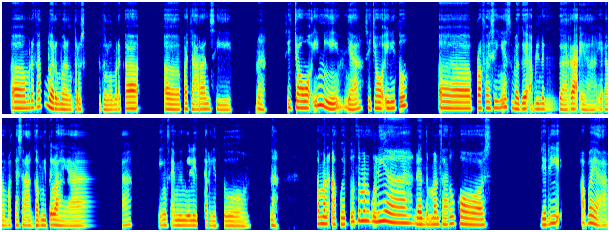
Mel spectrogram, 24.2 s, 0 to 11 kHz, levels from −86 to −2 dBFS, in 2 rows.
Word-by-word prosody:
eee, 185 0 +3
mereka 205 +5 -1
tuh 265 - -20
bareng-bareng 155 -6 +3
terus 150 0 -4 0.2
gitu 150 - -5
loh, 140 0 -2
mereka, 175 +4 +3 0.6
eee, 150 -1 +2
pacaran, 160 0 -1
sih. 140 -2 -6 0.5
Nah 150 -4 -2 0.4
si 205 -4 -5
cowok 195 -1 +4
ini, 200 - +3 0.2
ya, 155 0 0
si 195 -4 -6
cowok 180 -1 +2
ini 185 +1 +1
tuh, 130 +2 +2 0.5
eee, 180 -1 +3
profesinya 190 +3 +1
sebagai 170 -2 +2
abdi 160 0 -2
negara, 145 - 0
ya, 140 -1 -5
yang 150 -1 -5
pakai 155 +1 -6
seragam 150 -1 -2
gitulah 155 0 +1
ya, 140 -1 -4 1.7
yang 160 0 -3
semimiliter 150 0 -2
gitu. 135 -1 -3 0.5
Nah 145 -3 -4 0.7
teman 200 0 +3
aku 185 0 -1
itu 260 - -2
teman 285 0 +2
kuliah, 240 -6 +4
dan 180 -1 +4
teman 180 +1 0
satu 185 +3 -2
kos. 175 -4 +2 0.9
Jadi, 175 - 0 0.4
apa 225 - -3
ya, 165 -5 0
165 Hz, 115 wpm, -20 LUFS, 150-190 Hz, 1.7 s, cowok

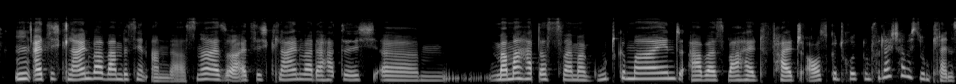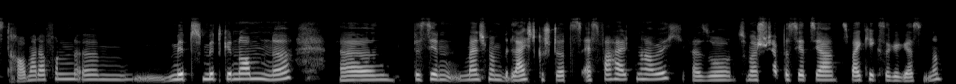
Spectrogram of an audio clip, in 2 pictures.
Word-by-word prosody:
Hm, 255 +1 +3
als 235 +2 +8
ich 260 0 -4
klein 240 0 +5
war, 280 -1 +4
war 240 - +4
'n 235 - -2
bisschen 235 -2 -6
anders, 155 -2 -6
ne? 245 +1 +1
Also, 230 -2 +3
als 210 - 0
ich 225 - -5
klein 225 +2 0
war, 230 -1 +2
da 210 -1 0
hatte 210 +1 -4
ich, 210 +1 -5
ähm 190 0 -4 0.4
Mama 230 +5 +5
hat 255 -1 0
das 235 0 -2
zwar 220 - -2
immer 205 -1 -1
gut 225 +7 -8
gemeint, 270 -1 +2
aber 205 0 +3
es 205 0 -4
war 200 +1 +1
halt 200 -2 -1
falsch 195 -1 +1
ausgedrückt. 250 +7 -3
Und 245 - -8
vielleicht 345 +7 -3
habe 390 -3 -2
ich 320 - -1
so 255 - -6
'n - - -8
kleines 170 -1 -4
Trauma 150 +9 -3
davon, 245 +3 -3
ähm, 220 0 -6 0.3
mit 240 +3 +3
mitgenommen, 250 0 +2
ne? 245 +8 +1 0.5
Äh, 205 +2 +3
'n 215 -1 -5 0.2
bisschen 225 -2 -1
manchmal 225 +1 +1
b - - -7
leicht 205 +5 +3
gestörtes 205 -2 -2
Essverhalten 230 +3 -1
habe 240 +2 +2
ich. 270 -2 -10
Also, 195 +1 -2
zum 205 +1 -12
Beispiel, 205 -1 +3
ich - - -6
habe - - -3
bis 225 - -3
jetzt 220 - 0
ja 205 -1 +3
2 195 -1 +1
Kekse 205 -2 -3
gegessen, 170 0 -3
ne? 235 +2 -5
225 Hz, 210 wpm, -25 LUFS, 205-245 Hz, 0.5 s, als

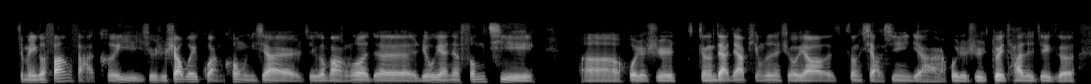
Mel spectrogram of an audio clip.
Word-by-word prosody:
这 120 - -7
么 100 - +3
一 - - +3
个 115 - +3
方 140 +6 +4
法 - - -5
可 - - -3
以 100 -4 -3
就 105 +5 -4
是 100 - -6
稍 120 +5 +6
微 125 +1 0
管 - - -2
控 115 -6 -3
一 100 - -9
下 105 0 +4
儿 90 -3 +1
这 100 - -5
个 95 - +1
网 90 - 0
络 105 -1 +2
的 90 -3 +1
留 95 +5 -1
言 100 -1 +2
的 105 - -2
风 120 +4 -4
气， 95 -10 0 0.4
啊， 80 -1 0
或 - - 0
者 - - 0
是 90 -1 -1 0.2
可 95 - +1
能 95 - +1
大 100 -2 +7
家 105 +2 +4
评 90 - -9
论 105 - -2
的 100 - -5
时 95 - -7
候 90 - +1
要 90 -1 +4 0.2
更 - - -3
小 - - +1
心 105 -2 -5
一 - - -6
点 85 - -1
儿， 70 0 -5
或 95 - 0
者 80 - -1
是 90 -2 -2
对 95 - +5
他 90 +1 +1
的 95 -1 -3
这 90 +2 -1
个 80 -1 -1
95 Hz, 300 characters per minute, -27 LUFS, 90-105 Hz, 0.4 s, 大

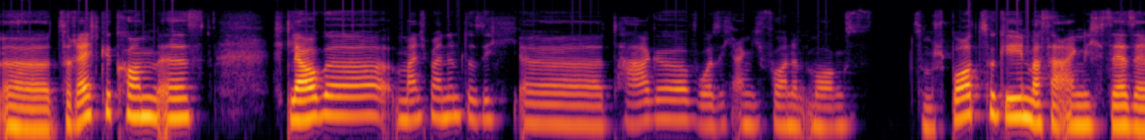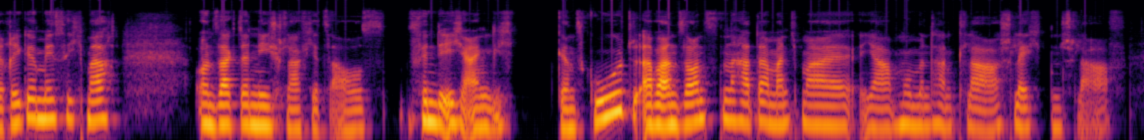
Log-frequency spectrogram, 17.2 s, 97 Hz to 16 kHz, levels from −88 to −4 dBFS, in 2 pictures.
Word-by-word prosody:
äh, 155 -2 0
zurechtgekommen 230 - +3
ist. 225 +1 -1 0.5
Ich - - -19
glaube, 235 +2 +5
manchmal 215 +2 -6
nimmt 230 +1 -7
er 210 - -9
sich, 210 +1 -15
äh, 175 -2 -7
Tage, 205 +4 -6
wo 175 -3 -12
er 175 - -8
sich 175 +1 -20
eigentlich 175 0 -12
vornimmt, 170 -2 -9
morgens 165 +2 -11 0.3
zum 160 -3 -14
Sport 230 +8 +2
zu 250 +1 -1
gehen, 225 -2 +4
was 185 0 +2
er - - +1
eigentlich 170 0 -3
sehr, 170 -1 +2
sehr 155 -2 -2
regelmäßig 210 +2 0
macht 205 +1 +1 0.6
und 185 -1 +1
sagt 180 0 +3
dann: 175 -1 +2
„Ne, 170 - +4
ich 165 - -2
schlafe 150 0 -6
jetzt 145 - -9
aus.“ 150 +1 -8 0.2
Finde 195 -2 +3
ich 185 -1 +1
eigentlich 160 +2 -2 0.3
ganz 150 +1 -4
gut, 250 +8 +4
aber 175 -1 +7
ansonsten 195 +4 +2
hat 185 0 -1
er 190 - +1
manchmal, 170 -2 -2
ja, 155 -1 -4
momentan 165 0 -6
klar 150 -2 -4
schlechten 160 -1 -7
Schlaf. 155 - -11
180 Hz, 180 wpm, -23 LUFS, 165-210 Hz, 0.6 s, aber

